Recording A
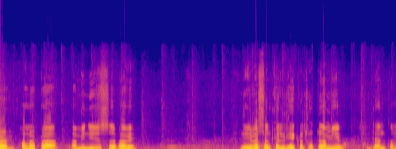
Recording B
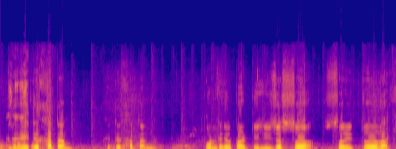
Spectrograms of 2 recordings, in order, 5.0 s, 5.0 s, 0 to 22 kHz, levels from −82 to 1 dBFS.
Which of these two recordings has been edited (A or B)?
B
